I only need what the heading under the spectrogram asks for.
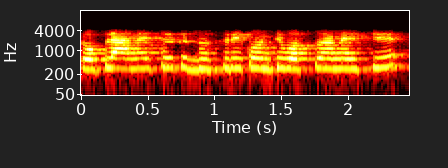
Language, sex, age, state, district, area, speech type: Marathi, female, 18-30, Maharashtra, Wardha, rural, conversation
